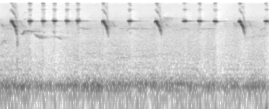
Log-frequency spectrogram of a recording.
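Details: Singing olive-backed sunbird from Purworejo: shrill high ticks repeated about two and a half times per second, broken by sharp falling whistles and one lower wavering note early on.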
